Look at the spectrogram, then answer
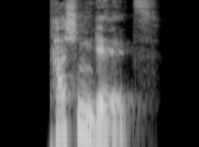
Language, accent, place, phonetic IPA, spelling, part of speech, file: German, Germany, Berlin, [ˈtaʃn̩ˌɡɛlt͡s], Taschengelds, noun, De-Taschengelds.ogg
- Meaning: genitive singular of Taschengeld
